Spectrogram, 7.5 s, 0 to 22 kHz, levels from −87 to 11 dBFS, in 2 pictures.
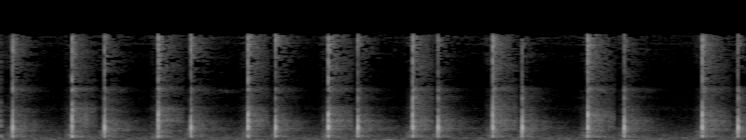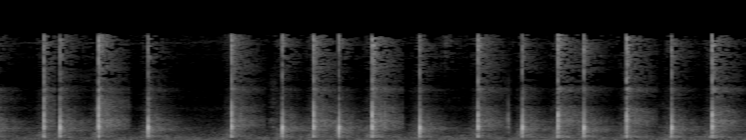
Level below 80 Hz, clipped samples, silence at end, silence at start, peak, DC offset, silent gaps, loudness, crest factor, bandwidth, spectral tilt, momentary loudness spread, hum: -62 dBFS; under 0.1%; 0.05 s; 0.05 s; 0 dBFS; under 0.1%; none; -28 LUFS; 30 dB; 17 kHz; 1 dB/octave; 4 LU; none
